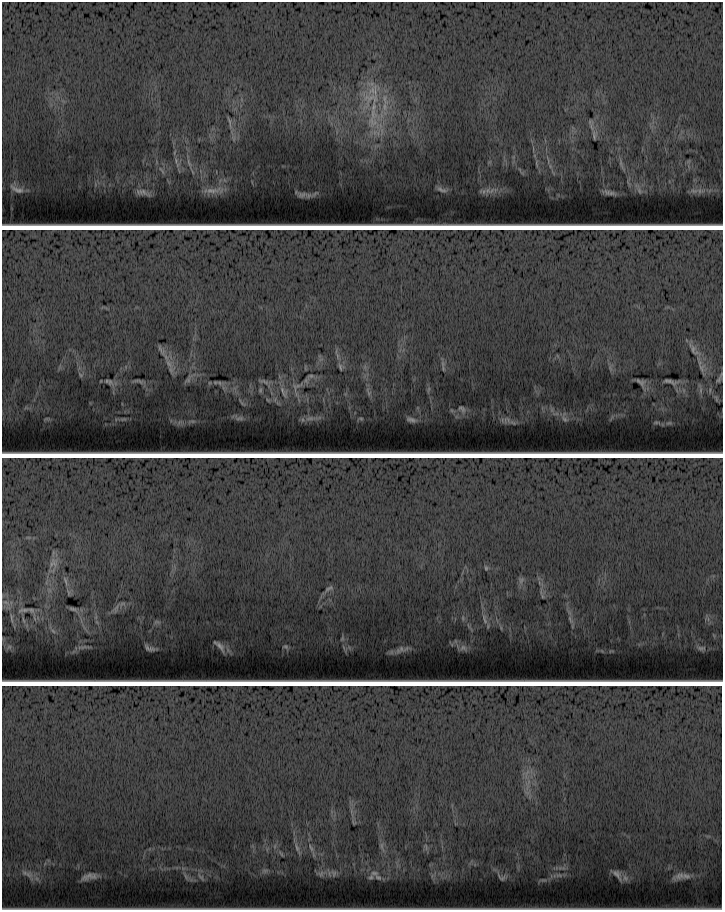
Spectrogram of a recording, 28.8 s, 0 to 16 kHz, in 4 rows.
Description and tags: morning-birds short02
Recording taken in November 2011, at a inn in Ilha Grande, Rio de Janeiro, Brazil. Birds singing, recorded from the window of the room where I stayed, using a Zoom H4n portable recorder.
birds, field-recording, ilha-grande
